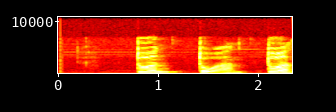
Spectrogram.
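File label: "Dun", Chinese syllable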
